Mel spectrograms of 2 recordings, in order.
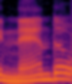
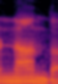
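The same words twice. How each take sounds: First: "Nando" with a short a as in "man"; pronunciation contrast. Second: "Nando" with a broad ah; pronunciation contrast. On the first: Caster asking co-caster which way he says it, "Nando" with short a. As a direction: say "Nando" with the American a of "hand". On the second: Caster offering the other option, "Nando" with a broad ah. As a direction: say "Nando" as "NAHN-doh". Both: Shown as a demonstration. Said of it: "You say Nando or Nando?".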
